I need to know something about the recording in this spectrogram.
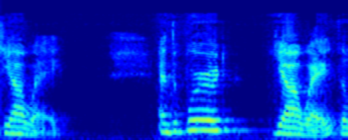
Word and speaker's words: Yahweh: by the initials YH wh which today we pronounce Yahweh and the word Yahweh the linguists tell us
